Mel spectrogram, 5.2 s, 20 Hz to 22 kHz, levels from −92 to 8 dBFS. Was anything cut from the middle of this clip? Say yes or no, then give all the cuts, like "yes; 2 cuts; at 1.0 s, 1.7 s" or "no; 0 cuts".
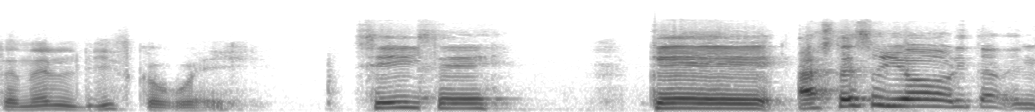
yes; 1 cut; at 2.1 s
